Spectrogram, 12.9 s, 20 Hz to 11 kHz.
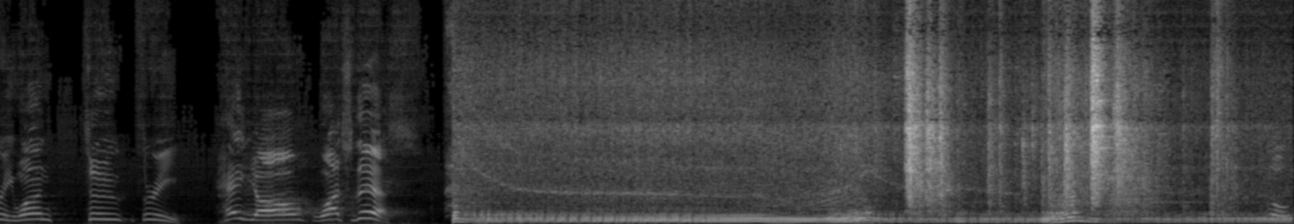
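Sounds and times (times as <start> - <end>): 
speech: 0.0 - 5.1
truck engine revving: 4.5 - 12.9.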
